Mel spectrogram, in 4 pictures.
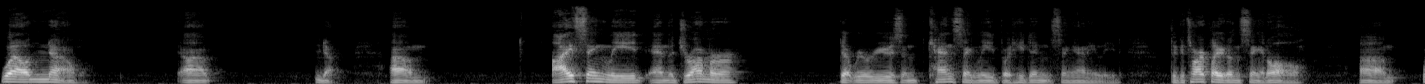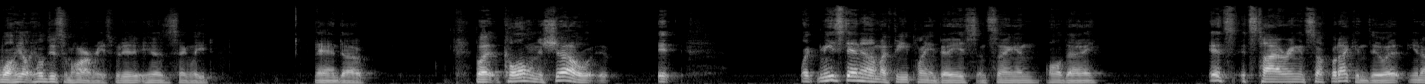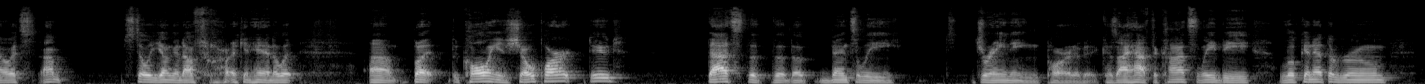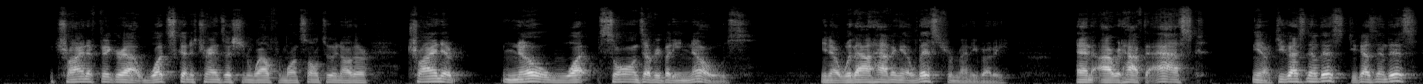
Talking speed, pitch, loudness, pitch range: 165 wpm, 105 Hz, -23 LUFS, 95-115 Hz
